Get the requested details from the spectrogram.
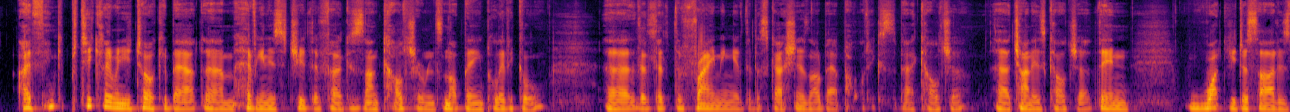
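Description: Speaking at a fairly quick pace, a man with a medium pitch and ordinary pitch variation sounds somewhat breathy on a very clean recording with a silent background. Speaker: historian. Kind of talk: academic panel discussion.

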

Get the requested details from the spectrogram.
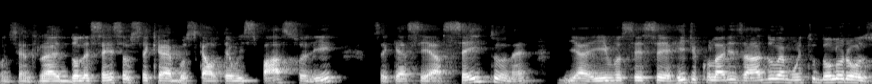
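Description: This man has an ordinary speaking voice at a medium pitch. He talks at a moderate pace with lively intonation. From Blumenau, Santa Catarina, southern Brazil. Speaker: ultra-endurance triathlete. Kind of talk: interview conversation.

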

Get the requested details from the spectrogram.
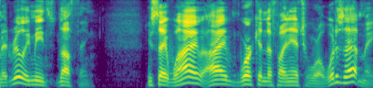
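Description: A man's medium-pitched voice with vocal fry and very wide pitch swings at a very fast pace, on a very clean recording with a silent background. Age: 50s. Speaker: financial advisor and radio host. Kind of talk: radio talk show. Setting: studio.

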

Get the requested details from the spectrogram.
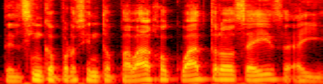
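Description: A man speaks at a medium pitch in a very clean recording against a silent background. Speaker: podcast co-host. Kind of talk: casual news chat.

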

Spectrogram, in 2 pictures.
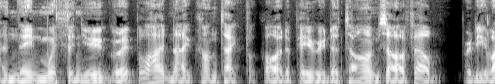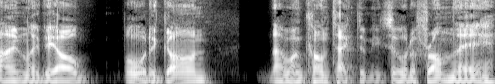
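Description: On a very clean recording with a silent background, a man with an Australian accent speaks at a moderate pace in a very deep, low voice with monotone, flat intonation. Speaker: former football club administrator. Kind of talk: casual chat.

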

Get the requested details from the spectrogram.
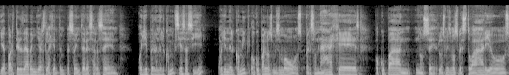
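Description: Speaking at a moderate pace, a man with a medium-pitched, dark, mellow and somewhat breathy voice keeps a fairly even intonation on a very clean recording with a silent background. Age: 30s. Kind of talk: casual chat.

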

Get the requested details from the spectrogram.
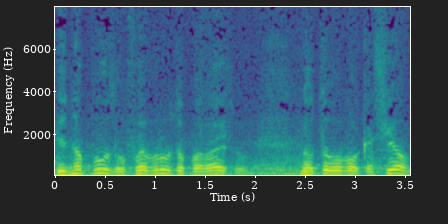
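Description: Noticeable background noise fills the clip. Through it, a man talks with ordinary pitch variation. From Colombian Caribbean, Valledupar area. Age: old. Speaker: accordionist. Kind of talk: interview, storytelling. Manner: halting.

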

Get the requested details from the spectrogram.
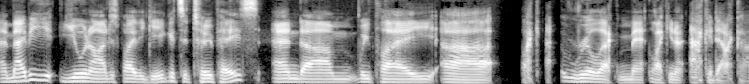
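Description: Speaking with an Australian accent at a medium pitch, a man keeps a moderate pace with hardly any pauses and ordinary pitch variation, and the sound is dry and close with no echo on a very clean recording with a silent background. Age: 30s. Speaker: musician. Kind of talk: casual chat. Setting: studio.

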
